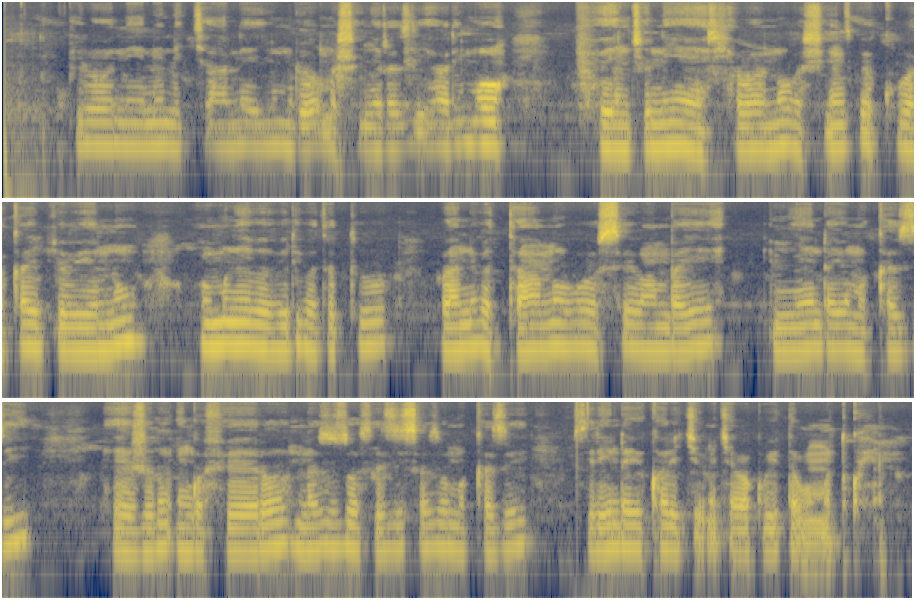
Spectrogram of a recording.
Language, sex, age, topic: Kinyarwanda, male, 25-35, government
